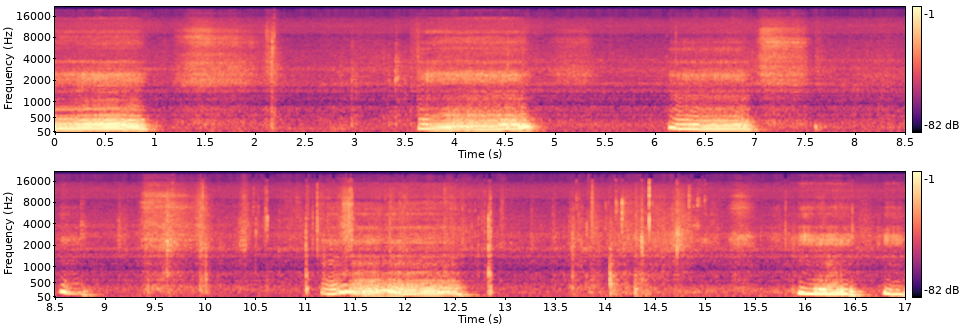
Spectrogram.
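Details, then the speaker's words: Shar-Pei dog asleep, warmed up next to a radiator, snoring: loud, rattling, low snores in slow, regular cycles with quiet pauses between; about five snores. "Друг ты Что храпишь тут так А ты что так храпишь пригрелся возле батареи храпишь тут"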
